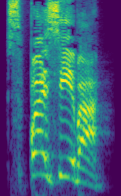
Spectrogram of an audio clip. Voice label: thanks, ru; Meepo

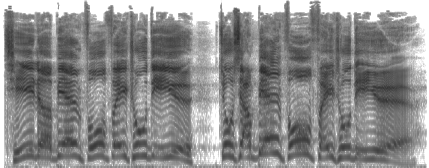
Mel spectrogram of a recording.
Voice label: respawn, zh; Dota 2

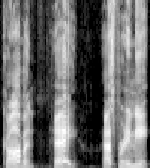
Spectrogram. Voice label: Announcer Lobby Card Common; paladins

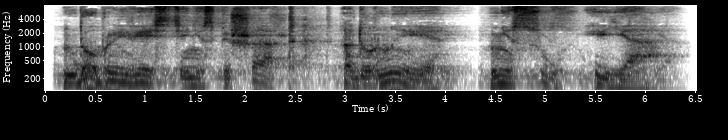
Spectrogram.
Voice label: level up ru; dota2

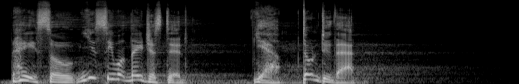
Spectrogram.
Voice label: Announcer Match Slain Enemy; paladins

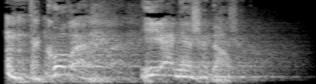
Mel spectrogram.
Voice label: death, ru; dota2

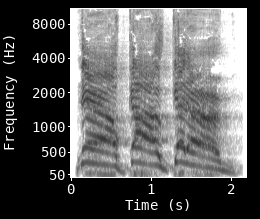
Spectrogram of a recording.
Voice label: announcer respawn; bristleback

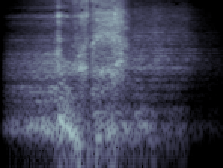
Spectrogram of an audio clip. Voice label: attack, ru; dota2

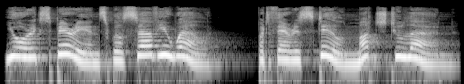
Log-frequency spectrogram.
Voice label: announcer welcome; Dota 2

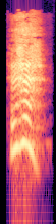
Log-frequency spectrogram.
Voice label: happy; Tinker

